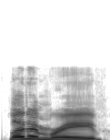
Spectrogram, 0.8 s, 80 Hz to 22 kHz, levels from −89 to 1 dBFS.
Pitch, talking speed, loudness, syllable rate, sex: 250 Hz, 215 wpm, -15 LUFS, 4.4 syllables/s, female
